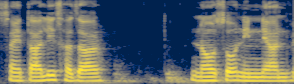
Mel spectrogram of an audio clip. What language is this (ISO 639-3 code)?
urd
